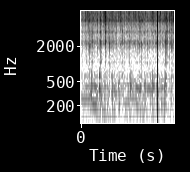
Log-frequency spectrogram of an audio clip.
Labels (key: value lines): label: biophony, cascading saw
recorder: HydroMoth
